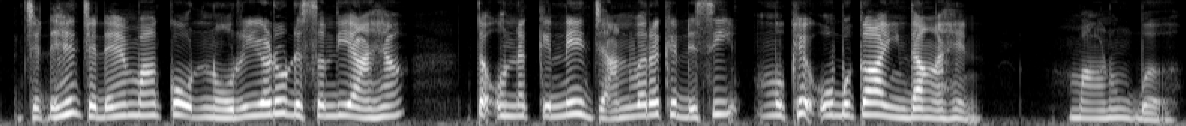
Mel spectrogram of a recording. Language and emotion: Sindhi, disgusted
